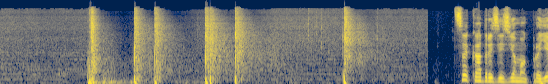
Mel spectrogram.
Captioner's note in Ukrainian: звуки вибухів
